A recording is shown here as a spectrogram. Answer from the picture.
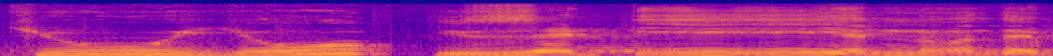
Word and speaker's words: cuisine: Cuisine, is it? In dialogue it was written C U I S I N E, But while pronouncing we have to say Q U Z E E N.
